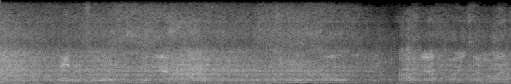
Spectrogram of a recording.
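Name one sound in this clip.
Street traffic hums in the background.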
